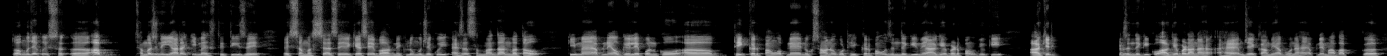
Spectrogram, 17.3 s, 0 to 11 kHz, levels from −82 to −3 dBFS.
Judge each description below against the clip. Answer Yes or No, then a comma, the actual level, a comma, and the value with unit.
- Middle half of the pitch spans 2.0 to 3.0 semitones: No, average, 4.2 semitones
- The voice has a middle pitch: Yes, medium, 150 Hz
